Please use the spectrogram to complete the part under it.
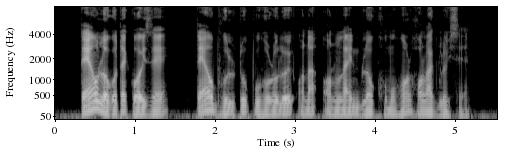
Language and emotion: Assamese, neutral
